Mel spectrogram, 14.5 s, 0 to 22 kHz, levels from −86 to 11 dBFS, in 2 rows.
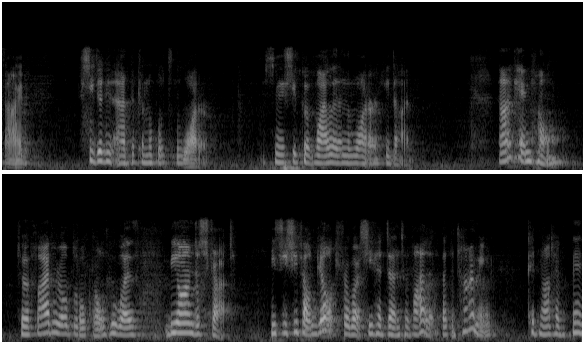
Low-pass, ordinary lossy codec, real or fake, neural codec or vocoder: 7.2 kHz; Opus, 24 kbps; fake; codec, 44.1 kHz, 2.6 kbps, SNAC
